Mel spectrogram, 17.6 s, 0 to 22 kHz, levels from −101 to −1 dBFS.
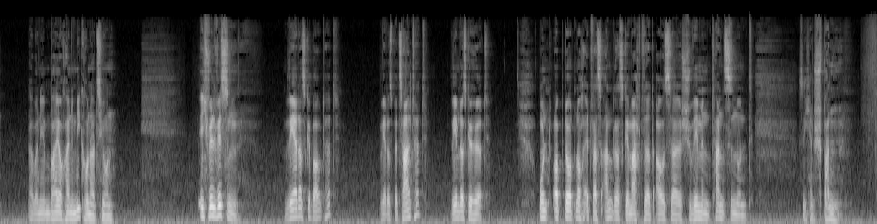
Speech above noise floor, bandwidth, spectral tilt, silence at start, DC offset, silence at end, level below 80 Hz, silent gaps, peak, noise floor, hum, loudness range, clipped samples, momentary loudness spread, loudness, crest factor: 24 dB; 16 kHz; -5 dB/octave; 0 s; under 0.1%; 0 s; -46 dBFS; none; -4 dBFS; -48 dBFS; none; 4 LU; under 0.1%; 17 LU; -24 LUFS; 22 dB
